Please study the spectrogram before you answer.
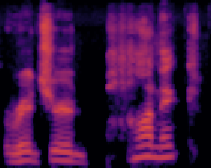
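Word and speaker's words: Richard Pánik: would return after missing 10 games the Coyotes Richard ponic am I saying that right jerk is at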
